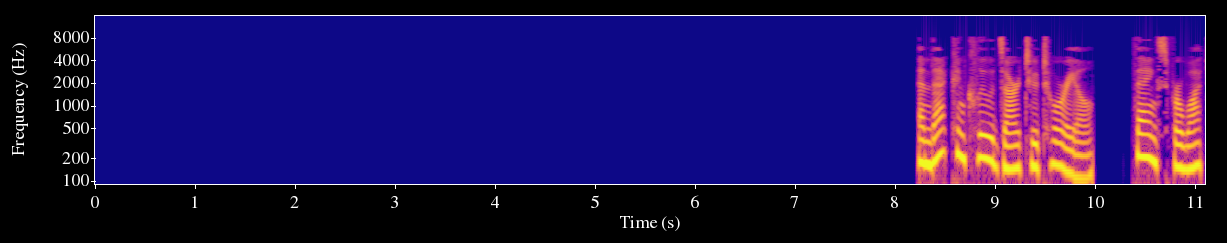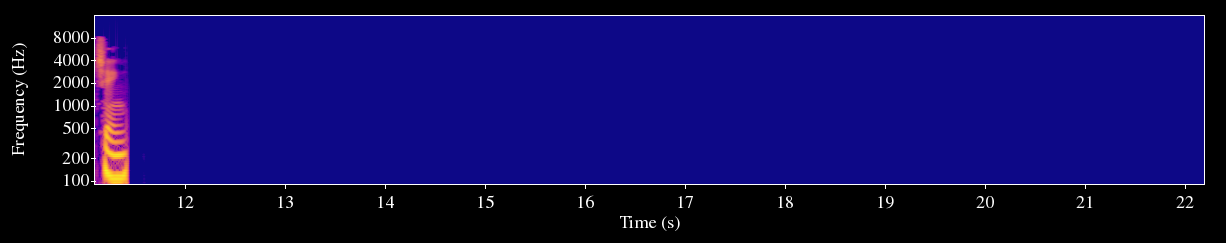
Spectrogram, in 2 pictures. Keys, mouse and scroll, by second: 4.3-8.1 middle drag, 14.6 click.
